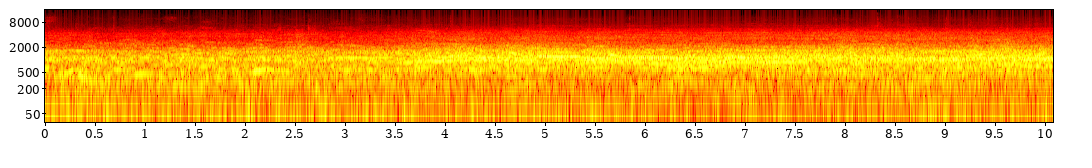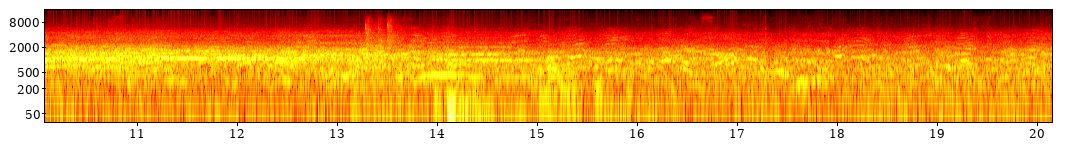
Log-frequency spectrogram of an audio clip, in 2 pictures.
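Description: A large outdoor crowd of men and women chatters and shouts.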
